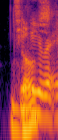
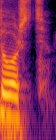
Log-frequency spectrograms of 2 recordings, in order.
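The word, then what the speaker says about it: Dozd (Дождь): It was basically a translation summary of something that ran on the independent news, Russian news network, Dozd, am I saying it right? Dozd. It's TV Rain. – Mm-hmm. Wait, okay. Say that one more time. – Dozd.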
